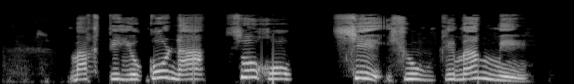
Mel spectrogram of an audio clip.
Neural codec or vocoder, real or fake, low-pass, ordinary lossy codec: vocoder, 48 kHz, 128 mel bands, Vocos; fake; 10.8 kHz; Opus, 64 kbps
